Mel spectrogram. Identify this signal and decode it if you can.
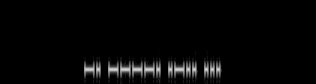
Morse code, heard as a keyed tone, about 40 wpm, 700 Hz. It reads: N9LS
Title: USA Call Signs - 2x Character Spacing - 40wpm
